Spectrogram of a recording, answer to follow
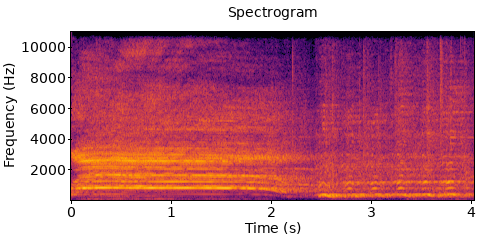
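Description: A man's loud victory shout into a handheld microphone, held for about two seconds before falling away, followed by a second, rougher wavering yell.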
